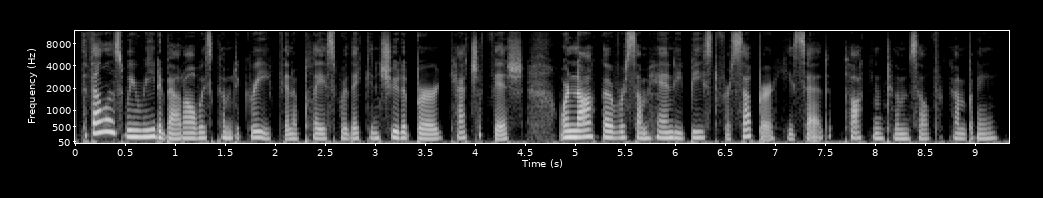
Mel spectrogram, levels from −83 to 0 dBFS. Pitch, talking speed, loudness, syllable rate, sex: 170 Hz, 230 wpm, -22 LUFS, 5.7 syllables/s, female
